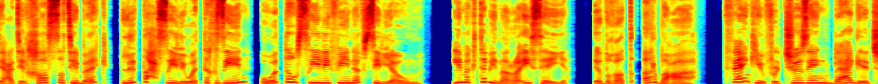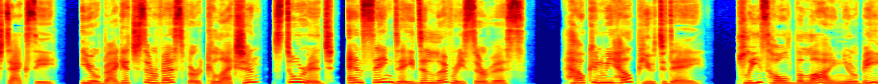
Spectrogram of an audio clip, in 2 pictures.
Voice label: IVR English arabic

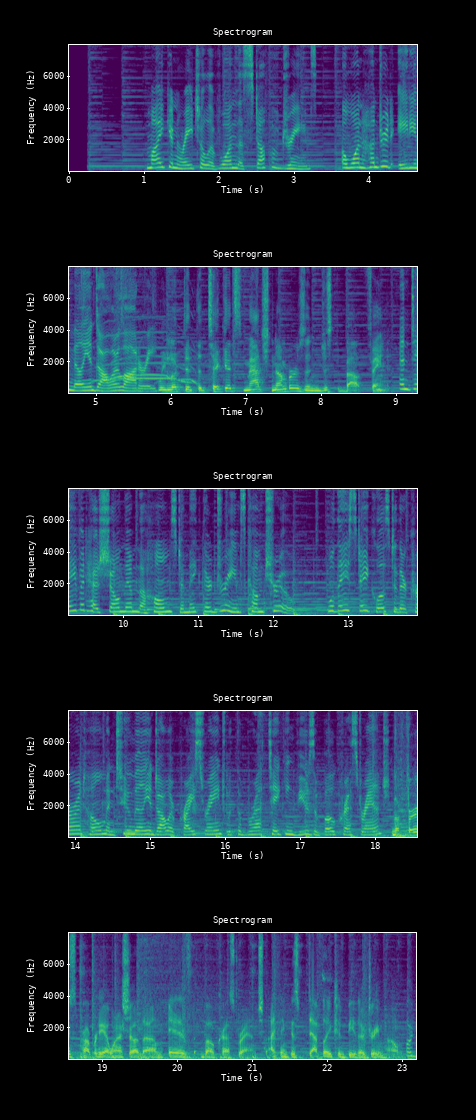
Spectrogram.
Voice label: TV NARRATION

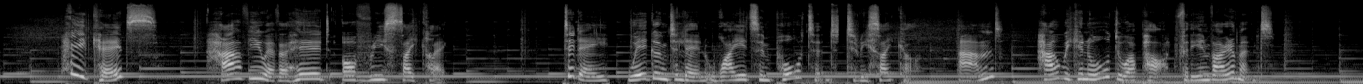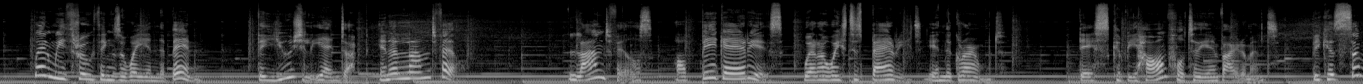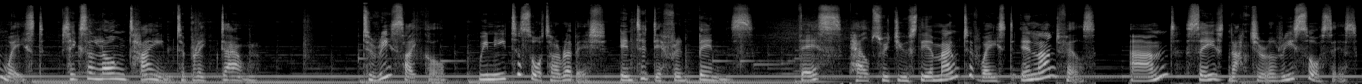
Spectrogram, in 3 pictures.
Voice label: E-Learning Explainer Voice reel Welsh Accent

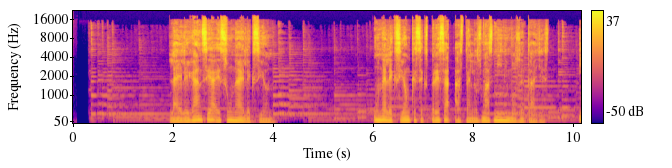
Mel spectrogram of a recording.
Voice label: Seductive Commercial

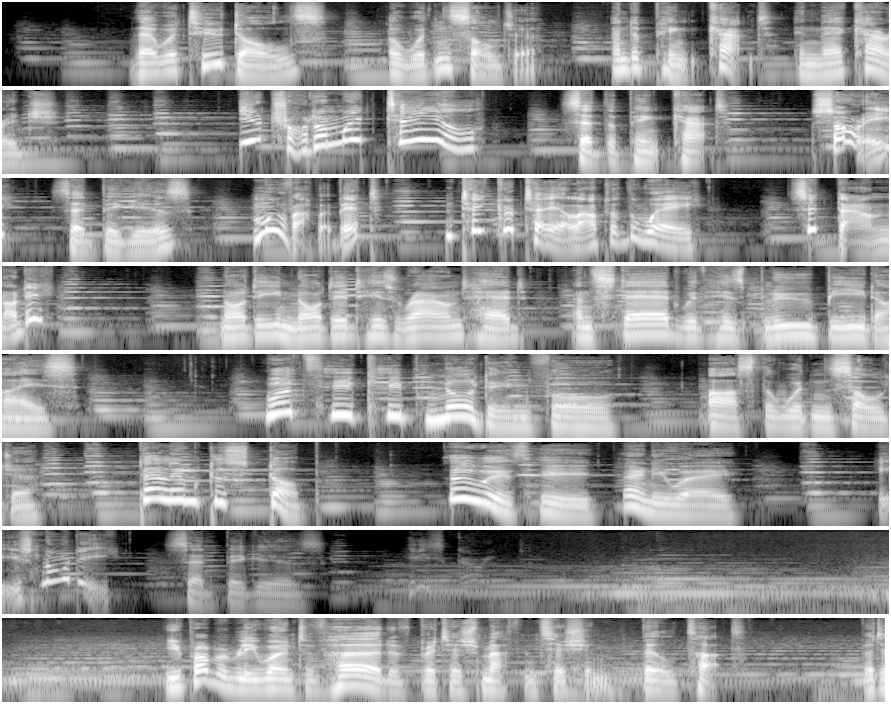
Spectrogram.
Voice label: Stories Documentary

